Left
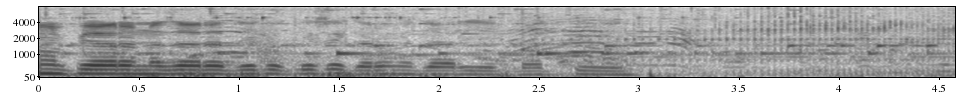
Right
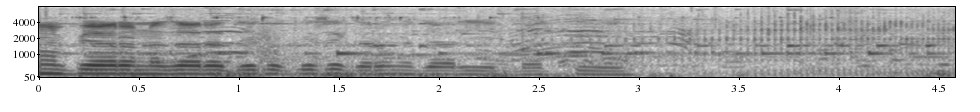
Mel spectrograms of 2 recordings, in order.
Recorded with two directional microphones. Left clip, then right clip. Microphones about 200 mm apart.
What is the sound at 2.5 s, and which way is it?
Speech, 55° right (ahead or behind).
